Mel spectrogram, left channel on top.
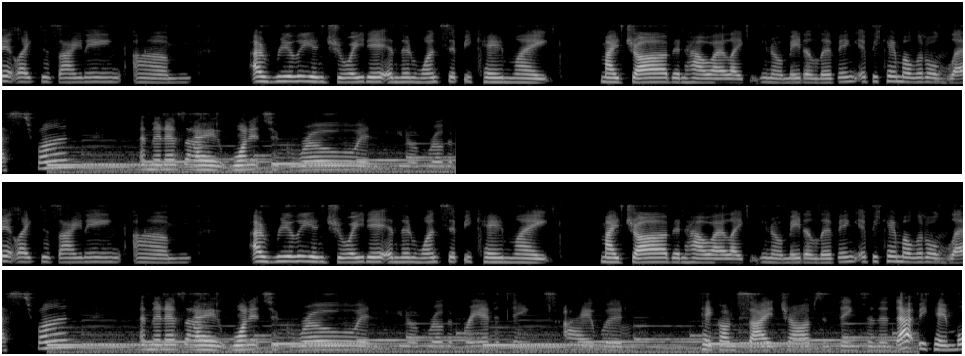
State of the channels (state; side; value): drops out; left; at 14.2 s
